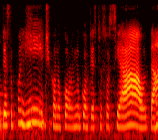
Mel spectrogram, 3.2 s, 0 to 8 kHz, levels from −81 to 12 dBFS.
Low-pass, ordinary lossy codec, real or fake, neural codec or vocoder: 7.2 kHz; none; fake; codec, 16 kHz, 1.1 kbps, Voila-Tokenizer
